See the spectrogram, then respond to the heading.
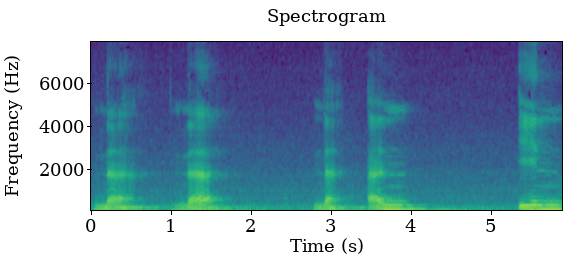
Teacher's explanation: Nun pada lidah tu setengah daripada makhraj dia pada hidung tu setengah. Maksudnya kalau nun tak ada ghunah, tak sempurna sebutan huruf dia.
